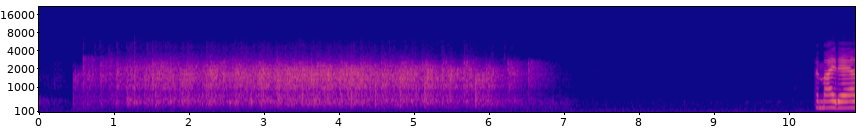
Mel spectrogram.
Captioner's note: applause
